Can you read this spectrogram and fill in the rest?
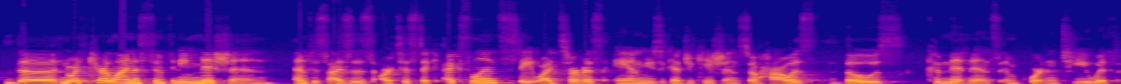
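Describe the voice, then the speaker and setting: A woman's voice: mid-range voice, fairly even intonation, moderate pace, hardly any pauses. A woman radio interviewer putting a prepared question carefully, as if reading it out. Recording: thin, phone-like band-limited sound.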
